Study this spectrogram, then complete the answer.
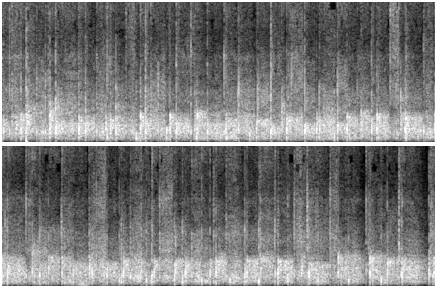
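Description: Sustained applause from a congregation at a revival church assembly in Ndiengdam, a thick, even wash of many hands clapping at full volume from start to finish, with no voices standing out.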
